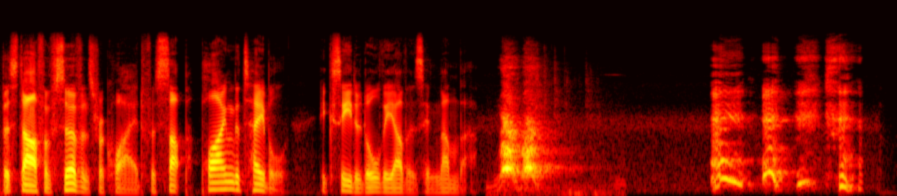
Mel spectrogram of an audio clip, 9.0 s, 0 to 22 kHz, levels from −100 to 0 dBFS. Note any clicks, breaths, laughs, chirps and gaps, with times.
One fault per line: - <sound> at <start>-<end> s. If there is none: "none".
- bark at 4.9-6.3 s
- laugh at 7.1-8.6 s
